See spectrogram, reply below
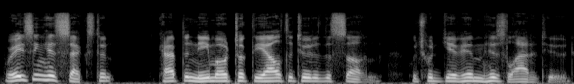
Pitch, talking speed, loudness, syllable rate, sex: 150 Hz, 180 wpm, -18 LUFS, 5.5 syllables/s, male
